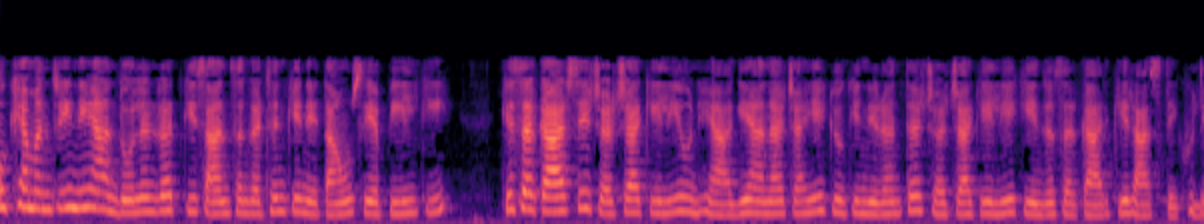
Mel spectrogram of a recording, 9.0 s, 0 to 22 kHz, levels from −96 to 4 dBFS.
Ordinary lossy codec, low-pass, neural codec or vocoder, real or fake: Opus, 64 kbps; 7.2 kHz; none; real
